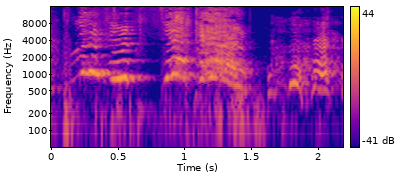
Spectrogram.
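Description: Women's high-pitched squeals of fright at a wasp flying overhead, with quick rhythmic laughter near the end.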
